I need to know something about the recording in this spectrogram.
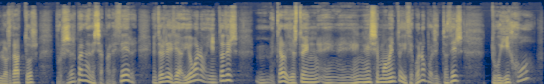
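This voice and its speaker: A man's voice: fairly high pitch, a little mellow, breathy edge. A middle-aged man from Spain chatting casually and thinking aloud, rambling with many fillers and restarts. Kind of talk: casual chat.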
